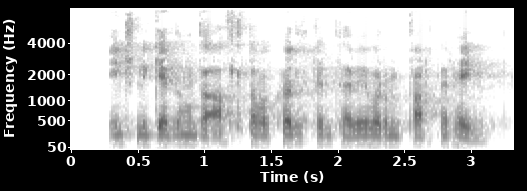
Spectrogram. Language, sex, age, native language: Icelandic, male, 20-29, Icelandic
